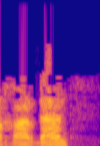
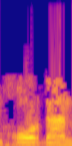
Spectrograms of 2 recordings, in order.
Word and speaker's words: خوردن: اینجا خردن که حالا ما در فارسی امروز بیشتر میگیم خوردن، ولی خردن تلفظ میشده در قدیم.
